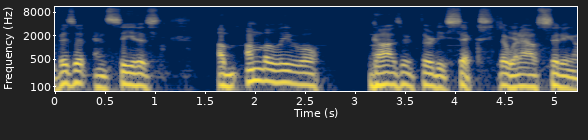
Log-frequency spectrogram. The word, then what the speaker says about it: Gozzard: Gazard. Yeah. So, I made a simple uh decision to contact the factory. When they answered the phone, they said Gazard.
